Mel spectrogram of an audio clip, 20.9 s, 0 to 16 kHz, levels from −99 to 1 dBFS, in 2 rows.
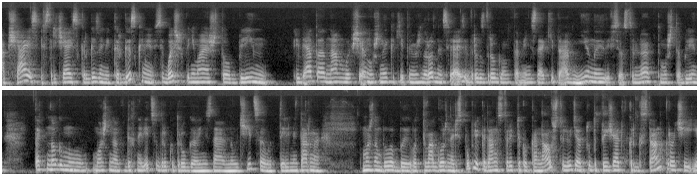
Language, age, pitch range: Russian, 20-39, 155-180 Hz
